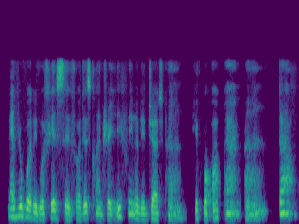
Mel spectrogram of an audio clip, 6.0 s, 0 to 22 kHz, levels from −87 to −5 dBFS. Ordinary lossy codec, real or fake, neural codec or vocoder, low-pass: none; fake; codec, 16 kHz, 0.5 kbps, FunCodec, trained on Chinese and English, 25 frames a second; 7.2 kHz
